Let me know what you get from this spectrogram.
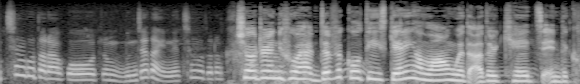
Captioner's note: Korean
